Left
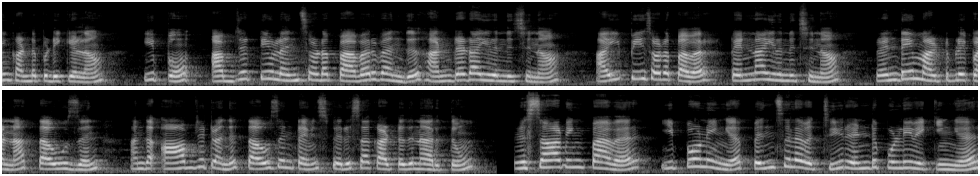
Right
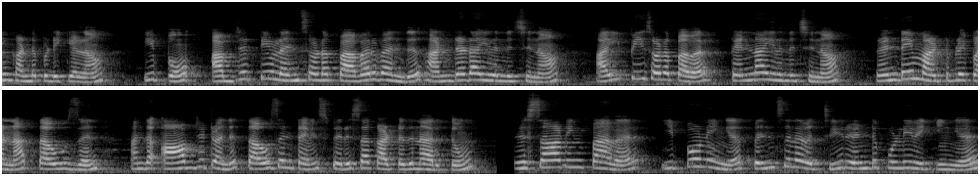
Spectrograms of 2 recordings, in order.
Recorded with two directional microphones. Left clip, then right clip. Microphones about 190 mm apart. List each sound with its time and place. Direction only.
0.0 s a woman's voice: 30° left (ahead or behind)
14.8 s a woman's voice: 45° left (ahead or behind)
